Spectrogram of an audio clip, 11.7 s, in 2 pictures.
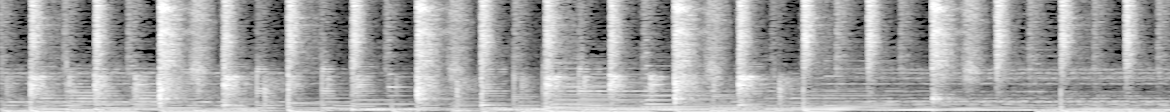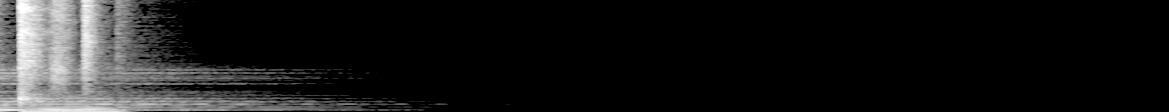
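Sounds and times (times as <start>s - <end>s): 
piano: 0.0s - 7.2s.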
